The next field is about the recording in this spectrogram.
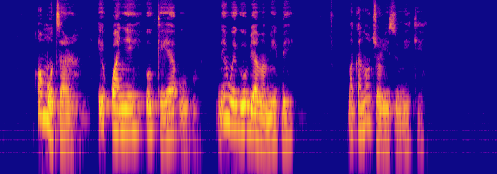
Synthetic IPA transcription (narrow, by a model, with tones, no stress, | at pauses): ɔ˦mʊ˨ta˨ɾa˨ɪ˦kʷa˨ɲe˦o˦ke˨ja˦ʔu˨bu˨ | ne˦ŋʷe˨ɡo˦bja˨ma˨m̩˦i˦k͡pe˦ | mʔa˨ka˨nɔ˦t͡ʃɔ˨ɾi˨zu˨m˦i˦ke˦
